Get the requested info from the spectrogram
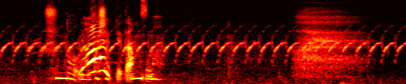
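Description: Car alarm sounding a rapid repeating warble, about five rising-and-falling chirps a second, with a brief hiss about two-thirds of the way through.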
